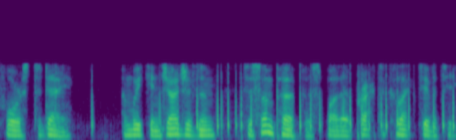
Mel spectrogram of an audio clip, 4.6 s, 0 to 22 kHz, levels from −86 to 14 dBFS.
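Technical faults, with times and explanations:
Throughout: iLBC codec. The speech has passed through a narrowband VoIP coder that handles each 20 ms frame independently, at a rate that fits 15.2 kbps. Everything above 4 kHz is gone, leaving the speech dull and band-limited, with a plainly audible rough, synthetic edge.
0.92 to 4.54 s: train of clicks. Short pulses of much the same shape ride over the speech and the pauses, about 30 of them at an uneven 6.6 per second and peaking roughly 15 dB above the signal. They are likely caused by interference from nearby equipment or a faulty connection or power supply.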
